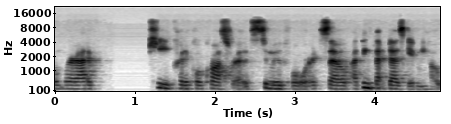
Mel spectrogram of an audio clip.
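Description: Speaking very fast, a woman with an American accent talks in a fairly low pitch. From United States. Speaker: journalist and advocate. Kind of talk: panel discussion. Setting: video call.

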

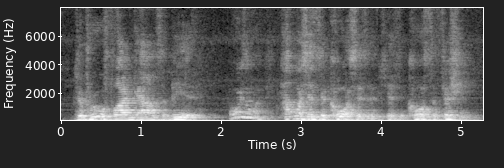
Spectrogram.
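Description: A man at a fairly high pitch, fairly quick pace and ordinary pitch variation, with audible room echo. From New York City (Brooklyn); New York City. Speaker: retired teacher and home brewer giving a history talk; retired teacher. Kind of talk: Q&A after a public lecture. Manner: casual and conversational. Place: hall. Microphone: camera far.

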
